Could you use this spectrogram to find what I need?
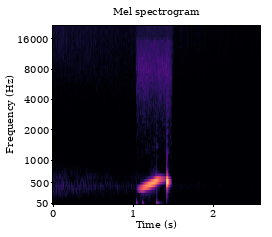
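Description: A short rising electronic chime sounds, ending in a click.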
